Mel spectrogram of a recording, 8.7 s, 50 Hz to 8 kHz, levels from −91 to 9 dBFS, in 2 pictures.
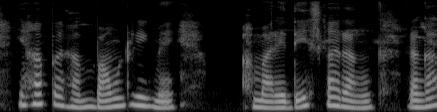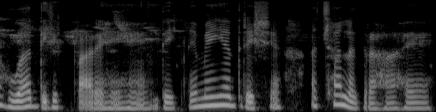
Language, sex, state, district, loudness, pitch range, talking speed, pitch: Hindi, female, Bihar, Kishanganj, -36 LUFS, 165-220 Hz, 160 wpm, 185 Hz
